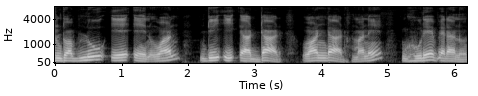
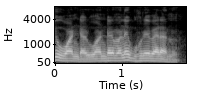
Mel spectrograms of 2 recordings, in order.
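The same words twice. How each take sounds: First: Slow: one, ডার, then wonder; slow syllable drill. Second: Said in the usual way. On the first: Shown as a demonstration. (ধীরে ধীরে one আর ডার আলাদা করে) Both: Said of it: "তাহলে এর একসাথে উচ্চারণ কি".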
